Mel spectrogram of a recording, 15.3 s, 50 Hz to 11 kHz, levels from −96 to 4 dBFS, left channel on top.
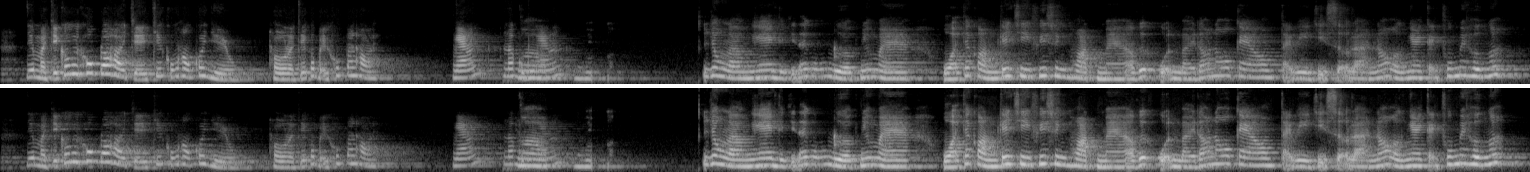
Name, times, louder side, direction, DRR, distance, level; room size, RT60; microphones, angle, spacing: voice 1, 0.3-2.4 2.7-3.8 4.5-5.7, left 4 dB, 45° left, 0.5 m, -30 dB
voice 2, 5.1-5.5 5.7-5.9 7.0-15.0, right 3 dB, 35° right, 0.4 m, -27 dB
16.0 x 6.9 x 9.5 m
head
